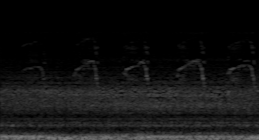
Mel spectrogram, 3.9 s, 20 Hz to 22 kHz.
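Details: Bald eagles at a Florida nest, filmed by a nest cam on 9 March 2023 while a female seizes prey. Five faint, high, squeaky chirps come roughly once a second, partly buried under loud rumbling wind.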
